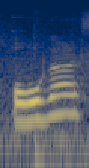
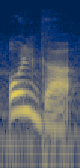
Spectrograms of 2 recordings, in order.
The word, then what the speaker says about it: Olga: in English I think Olga sounds so harsh if you were to pronounce my name in Russian you'd actually say Olga with a very soft l but no one would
